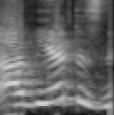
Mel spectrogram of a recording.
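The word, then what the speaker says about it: Aviendha: No, because, you know, there's a lot of words in the Wheel of Time that don't necessarily sound like they're spelled, or like Avienda's name actually has an H in it, yeah. Right? It's got that H. People say it's a silent H. Really, it's just a soft H. Just nobody pronounces it.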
